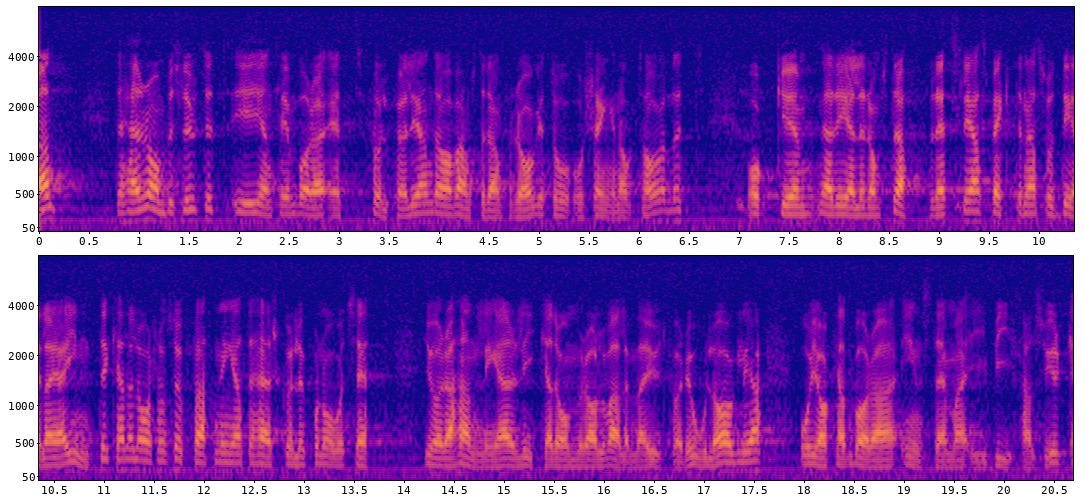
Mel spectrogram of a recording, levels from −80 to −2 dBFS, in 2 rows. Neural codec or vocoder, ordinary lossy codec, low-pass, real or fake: none; none; none; real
